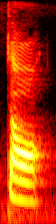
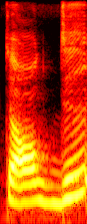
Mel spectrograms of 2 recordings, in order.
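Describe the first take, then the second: First: The word ends with a short 't' sound. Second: The word ends with an extra 'ed' syllable. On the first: The speaker calls it right. "ട് ട് ട് ആണ് last ഉച്ചാരണം വരേണ്ടത്" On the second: The speaker calls it wrong. "എന്നല്ല പറയുക"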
